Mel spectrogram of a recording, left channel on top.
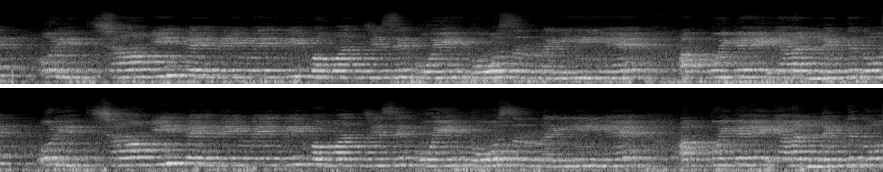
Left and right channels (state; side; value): normal; both; correlation 0.44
